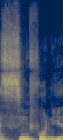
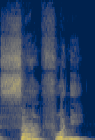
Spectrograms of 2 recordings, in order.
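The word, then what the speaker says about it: symphonie: Sanfoni. Não é sinfonia, é sanfoni.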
